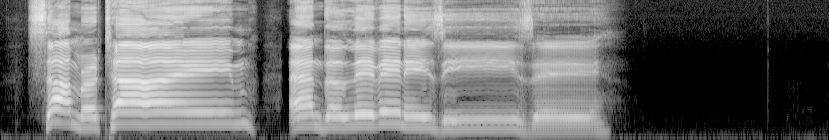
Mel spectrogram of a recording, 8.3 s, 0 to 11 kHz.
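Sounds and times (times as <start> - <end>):
vocal: 0.3 - 6.2.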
